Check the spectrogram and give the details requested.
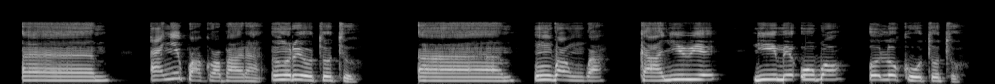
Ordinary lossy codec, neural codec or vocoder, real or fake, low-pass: none; none; real; 7.2 kHz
